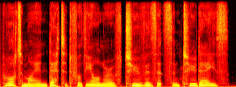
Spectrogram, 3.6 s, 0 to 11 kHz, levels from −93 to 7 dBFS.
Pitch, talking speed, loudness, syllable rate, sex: 195 Hz, 235 wpm, -16 LUFS, 5.2 syllables/s, female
